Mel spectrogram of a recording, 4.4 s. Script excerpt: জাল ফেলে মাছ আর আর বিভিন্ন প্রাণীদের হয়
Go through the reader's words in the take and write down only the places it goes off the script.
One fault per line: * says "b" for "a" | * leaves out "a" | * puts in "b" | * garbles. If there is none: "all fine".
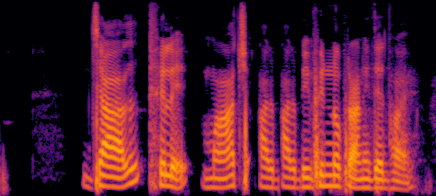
all fine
